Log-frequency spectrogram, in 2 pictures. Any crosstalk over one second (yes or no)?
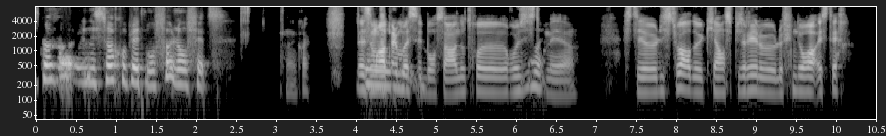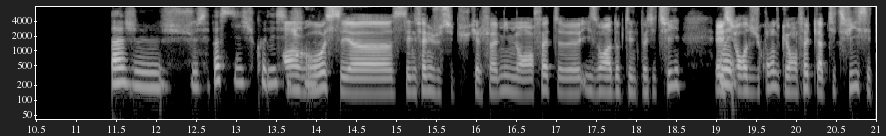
no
